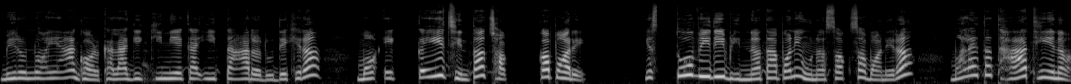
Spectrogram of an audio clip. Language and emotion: Nepali, surprised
